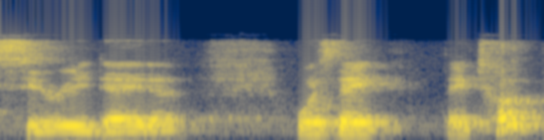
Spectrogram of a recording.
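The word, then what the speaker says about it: CIRI: single nellie and richard c-i-r-i it's usually pronounced siri data was they they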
